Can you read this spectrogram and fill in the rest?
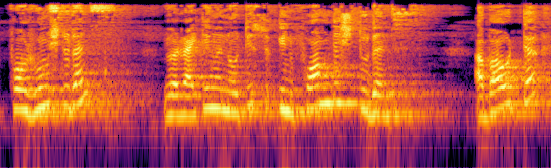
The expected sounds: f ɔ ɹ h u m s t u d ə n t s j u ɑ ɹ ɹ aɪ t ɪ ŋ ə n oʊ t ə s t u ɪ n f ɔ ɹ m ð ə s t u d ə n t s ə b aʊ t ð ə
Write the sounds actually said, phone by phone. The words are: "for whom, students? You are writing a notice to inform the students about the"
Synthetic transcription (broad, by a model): f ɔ ɹ h u m s t u d ə n t s j u ɑ ɹ ɹ aɪ t ɪ ŋ ə n oʊ t ə s t u ɪ n f ɔ ɹ m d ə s t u d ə n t s ə b aʊ t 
